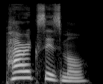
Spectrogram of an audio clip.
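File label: "paroxysmal", British English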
